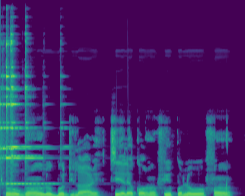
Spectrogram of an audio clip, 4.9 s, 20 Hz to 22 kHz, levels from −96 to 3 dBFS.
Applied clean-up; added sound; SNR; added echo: classical method log-MMSE.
